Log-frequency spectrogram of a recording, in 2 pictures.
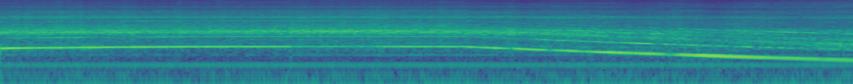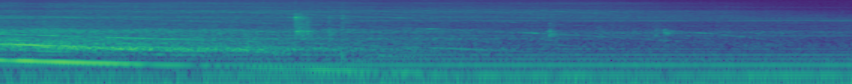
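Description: Suction motor of a homemade vacuum former running with a steady whine while it pulls heated milk-jug HDPE sheet down over a part. It is switched off about four seconds in and winds down, its pitch falling over about five seconds, leaving a low steady hum and a couple of faint clicks.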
